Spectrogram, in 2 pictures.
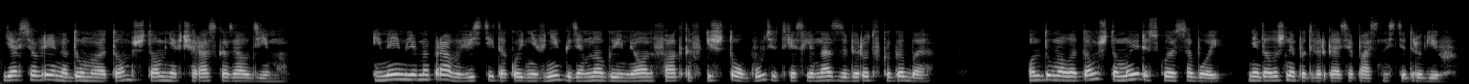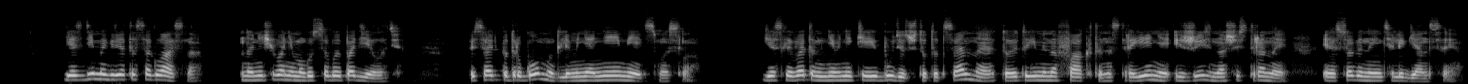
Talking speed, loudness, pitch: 170 wpm, -23 LUFS, 200 Hz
